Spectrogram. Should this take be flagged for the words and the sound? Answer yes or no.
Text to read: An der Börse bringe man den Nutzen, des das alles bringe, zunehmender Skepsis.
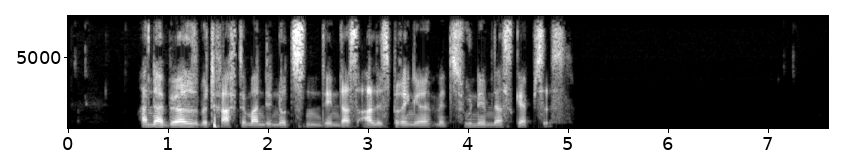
yes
